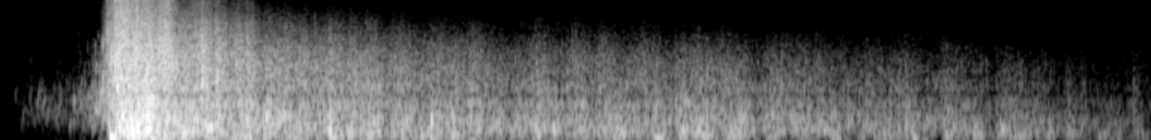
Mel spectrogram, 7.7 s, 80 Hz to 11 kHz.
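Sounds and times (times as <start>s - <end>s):
waves splashing hard: 0.7s - 2.1s.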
